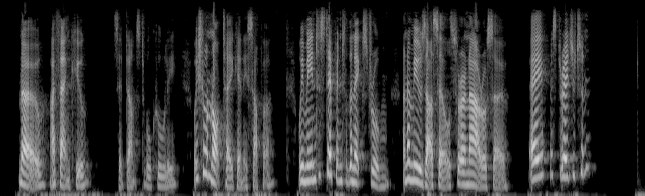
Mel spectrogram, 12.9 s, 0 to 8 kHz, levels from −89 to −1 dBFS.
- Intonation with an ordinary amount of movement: No, wide, 8.0 semitones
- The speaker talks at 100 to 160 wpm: Yes, average, 145 wpm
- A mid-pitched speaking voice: No, high, 230 Hz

